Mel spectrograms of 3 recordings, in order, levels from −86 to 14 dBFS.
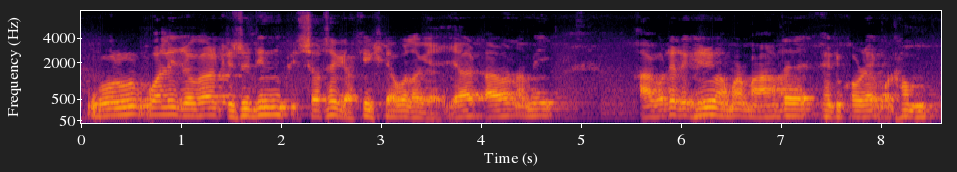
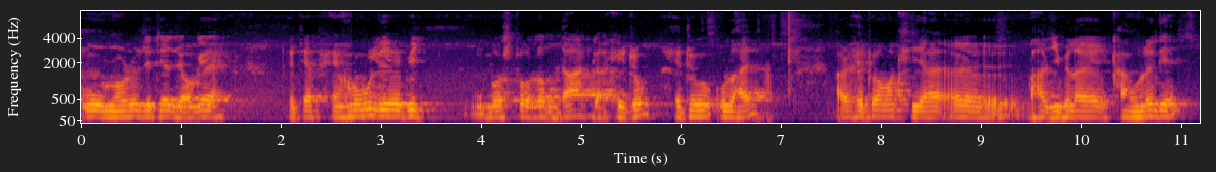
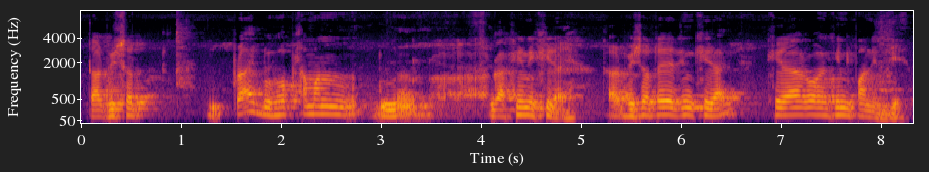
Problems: none marked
